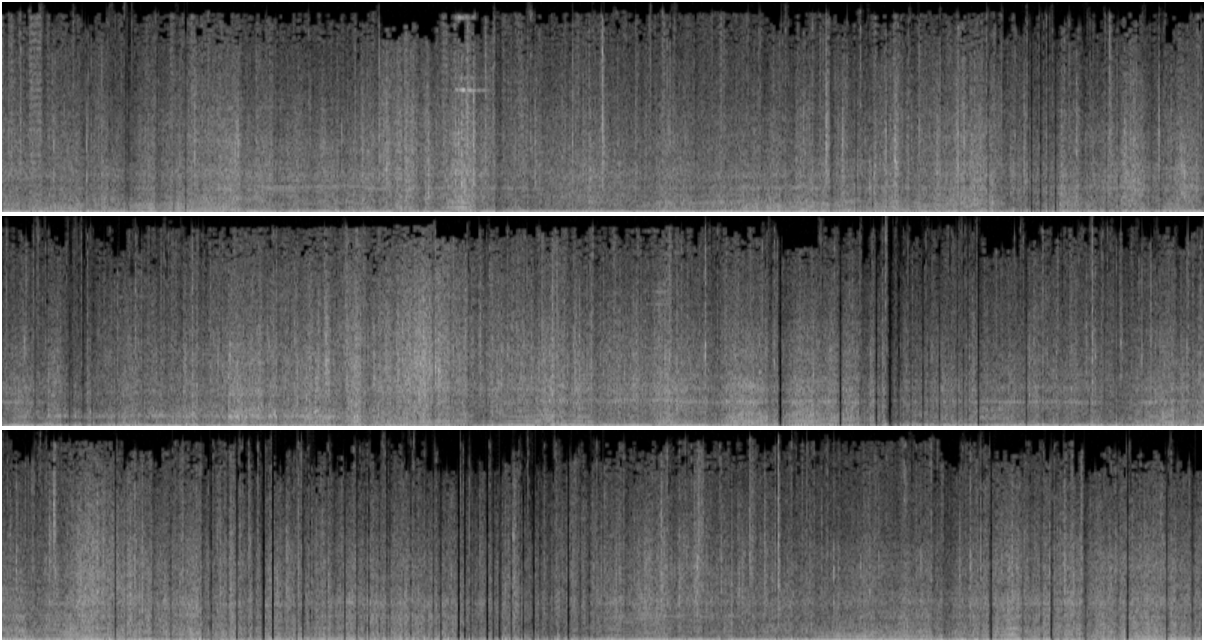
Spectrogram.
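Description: Car engine heard from the open cockpit during an autocross run, its revs rising and falling over and over as the car accelerates and slows through the cones, with steady wind and road rumble underneath.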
